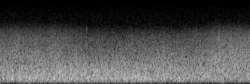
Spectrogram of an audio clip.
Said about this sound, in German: Das Meer in seiner Bewegung, wenn es tost, oder sich nur vereinzelt klitzekleine Wellen am Strand überschlagen und Schaumkrönchen ans Land spülen.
